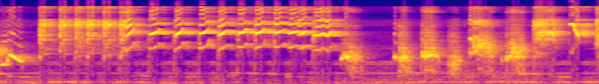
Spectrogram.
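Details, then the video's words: Samyong bird producing fast rasping, buzzy notes rich in overtones, repeated rapidly for about three seconds, then a short pause and a burst of harsher squawks and whistles. "Suara Burung SAMYONG"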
